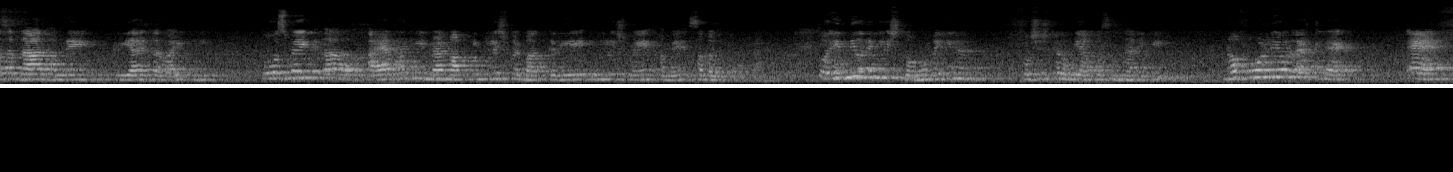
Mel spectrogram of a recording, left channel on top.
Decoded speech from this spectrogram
असरदार हमने क्रियाएं करवाई थी तो उसमें एक आया था कि मैम आप इंग्लिश में बात करिए, इंग्लिश में हमें समझ में आता है। तो हिंदी और इंग्लिश दोनों में ही मैं कोशिश करूंगी आपको समझाने की। Now fold your left leg and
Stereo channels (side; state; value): right; silent; digital silence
